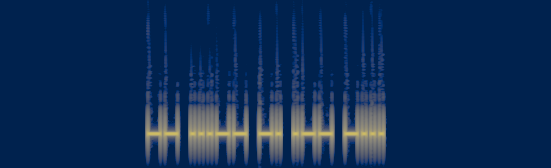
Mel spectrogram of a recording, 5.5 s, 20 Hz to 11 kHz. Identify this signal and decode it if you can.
Morse code, heard as a keyed tone, about 27 wpm, 700 Hz. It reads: M3NWB
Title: DXCC-100 Call Signs - 5 Characters - Repeated 3x - 28wpm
